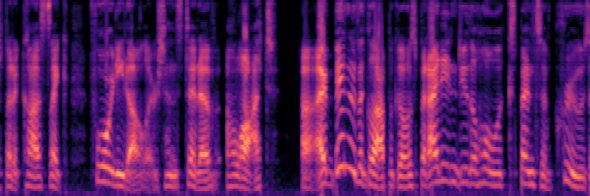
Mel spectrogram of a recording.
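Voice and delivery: ordinary talk

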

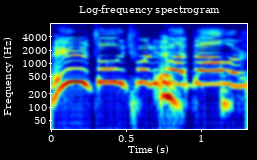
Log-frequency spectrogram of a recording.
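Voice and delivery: high, proud bargain hunter voice. Retold or imitated. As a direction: show off the cheap find. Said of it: "I was all proud of myself".

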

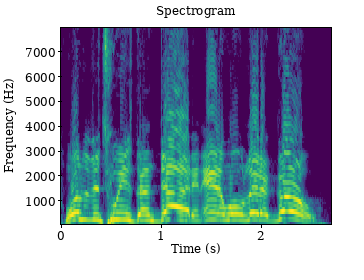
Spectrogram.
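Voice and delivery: very high, loud urgent report; frantic phone shout. A narrator's reading. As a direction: shout the news down the line. Frantic phone call to Sandra.

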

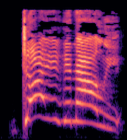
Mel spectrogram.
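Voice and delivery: high shouted call of a place name. A narrator's reading. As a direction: yell Diagon Alley out at the top of his voice. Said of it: "at the top of his voice".

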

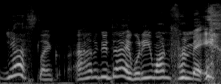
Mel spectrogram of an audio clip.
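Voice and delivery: fed up, throw it back at her; exasperated boyfriend. Retold or imitated. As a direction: boyfriend defending himself against his girlfriend. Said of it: "And the guy's like".

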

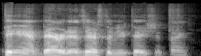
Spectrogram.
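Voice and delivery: loud retold movie-watching reaction; retold outburst. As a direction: blurt it out loud, recounting your reaction. Retelling his startled reaction to the film.

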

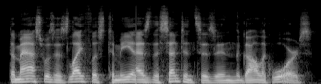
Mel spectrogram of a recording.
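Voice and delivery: plain reading voice

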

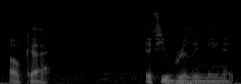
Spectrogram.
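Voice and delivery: low and very soft; grudging acceptance. Acted. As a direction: accept the apology barely aloud. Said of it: "And he kinda s".

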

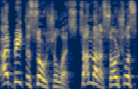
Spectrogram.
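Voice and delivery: a hint of doddering Biden denial; a passing mock Biden impression. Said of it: "Joe Biden's like".

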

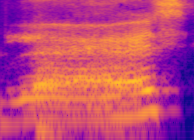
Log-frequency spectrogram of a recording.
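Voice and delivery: burp the word out; mock belch shaped into a word; imitated burp-talking. Friend demonstrating Louise's burp on location, burped word. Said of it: "that was her burping and talking at the same time".

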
